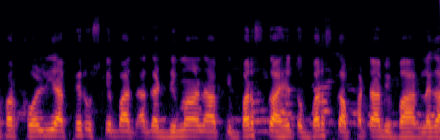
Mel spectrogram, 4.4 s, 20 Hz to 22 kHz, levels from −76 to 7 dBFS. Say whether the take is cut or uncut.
uncut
